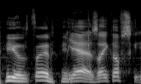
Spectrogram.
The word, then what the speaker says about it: Zajkowski: Yeah, Zajkowski.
